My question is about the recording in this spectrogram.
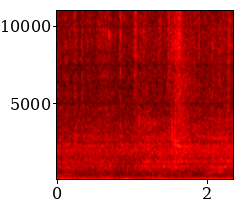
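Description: Cane corsi's paws pattering and scuffing on bare dirt as the dogs run, over a steady low hum.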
